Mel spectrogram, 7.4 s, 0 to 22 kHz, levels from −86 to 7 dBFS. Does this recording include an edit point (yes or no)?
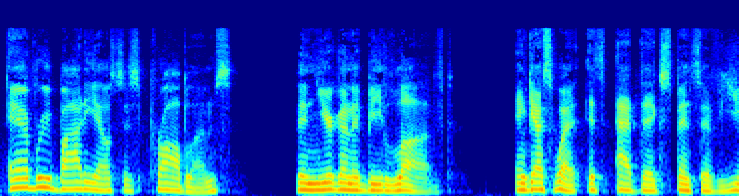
no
